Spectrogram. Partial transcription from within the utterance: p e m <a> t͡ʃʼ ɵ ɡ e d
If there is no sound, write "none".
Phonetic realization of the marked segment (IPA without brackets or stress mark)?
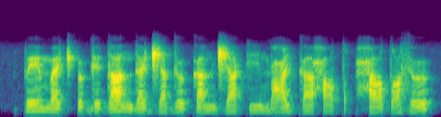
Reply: æ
